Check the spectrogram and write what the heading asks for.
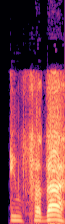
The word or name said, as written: Enfada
